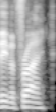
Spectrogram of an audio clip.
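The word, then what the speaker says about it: Viva Frei: Uh Viva Fry is pronounced Viva Fry.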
